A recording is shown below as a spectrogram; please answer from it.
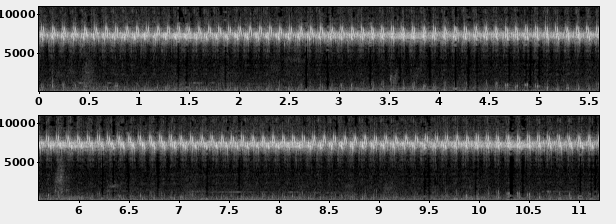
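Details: Rapid loud chirps of male crickets, the everyday concert from dusk until dawn; a bright, sustained, quickly pulsing high trill dominates, with a brief faint knock midway and soft low background noise.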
